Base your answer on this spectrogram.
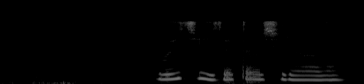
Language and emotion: Russian, sad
